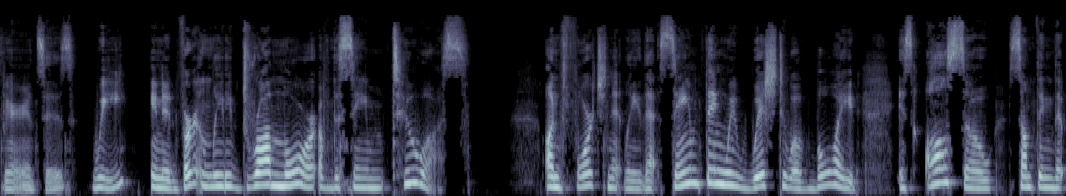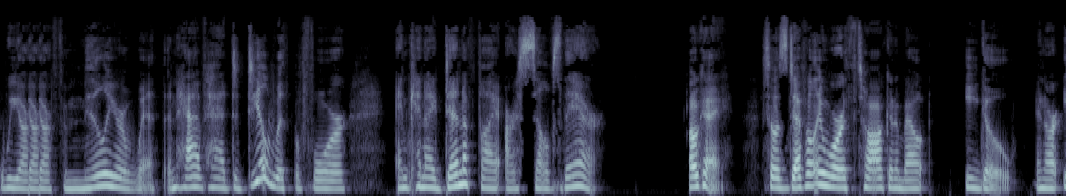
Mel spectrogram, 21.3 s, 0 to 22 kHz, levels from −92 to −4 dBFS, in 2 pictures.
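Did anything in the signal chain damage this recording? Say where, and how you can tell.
Yes. The whole clip has the watery, swirly texture and dulled top of MP3 compression, plainly audible throughout, which points to a bitrate around 64 kbps. That points to the codec stage, likely as the cause. Unlike a simple low-pass, weak detail flickers in and out from moment to moment.

There are three sets of repeated frames, most likely from storage or network, where compressed blocks were written or sent more than once. After "we inadvertently", a 78 ms block at 2.24 to 2.31 s plays twice before "draw more of the". After "something that we are", a 104.5 ms block at 10.94 to 11.14 s plays three times, adding 209 ms before "familiar with and have". After "so it's definitely worth", a 26 ms block at 19.37 to 19.43 s plays three times, consistent with a single MP3 frame. Unlike a dropout, nothing goes missing. 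The same sound stutters and the clip gets longer.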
